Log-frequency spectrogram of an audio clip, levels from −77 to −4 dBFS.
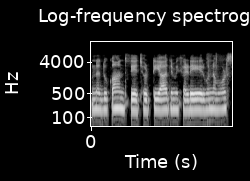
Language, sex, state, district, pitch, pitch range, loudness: Rajasthani, female, Rajasthan, Churu, 175 Hz, 170-175 Hz, -18 LUFS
